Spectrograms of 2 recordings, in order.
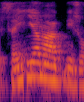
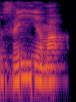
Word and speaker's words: ಸಂಯಮ: ಬಿಡಿಸಿಕೊಳ್ಳಬೇಕು ಇನ್ನ ಹೇಳಬೇಕಾದರೆ ಅಲ್ಲಿ ಸಂಯಮಿಸು ಅಂತ ಹೇಳಿದೆ ಅದು ಸಂಯಮ ಸಂ ಮಕಾರ ಅಂದ್ರೆ ಅನುಸ್ವಾರ ಪಕ್ಕದಲ್ಲಿ ಇದ್ದಾಗ ಸಂಯಮ ಅಂತ ಉಚ್ಚಾರಣೆ ಮಾಡಬೇಕಾದ ಕ್ರಮ ಸಂಸ್ಕೃತದಲ್ಲಿ ಆ ಕ್ರಮದಲ್ಲಿ ಉಚ್ಚಾರಣೆ ಸಂಯಮ ಅಂತ ಉಚ್ಚಾರಣೆ ಮಾಡಬೇಕು ಅದು ಸರಿಯಾದ ಉಚ್ಚಾರಣೆ ಸಂಯಮಾಜ್ಞು ಯಕಾರ ಅನುನಾಸಿಕ ಮಾಡಿ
